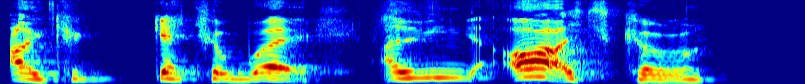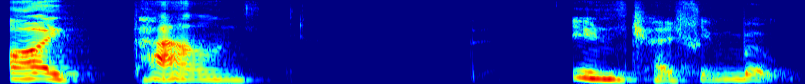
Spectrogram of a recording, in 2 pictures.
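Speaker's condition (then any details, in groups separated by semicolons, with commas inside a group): Cerebral palsy; physically affects creating art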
